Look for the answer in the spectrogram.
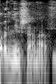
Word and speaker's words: Nishanov: Yes, Gore Nishanov.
